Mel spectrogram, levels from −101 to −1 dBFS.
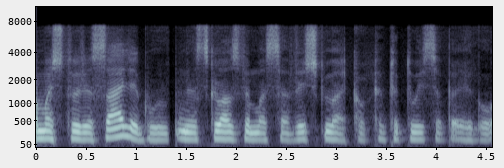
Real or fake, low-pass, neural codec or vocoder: fake; 7.2 kHz; codec, 16 kHz, 0.5 kbps, FunCodec, trained on Chinese and English, 25 frames a second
